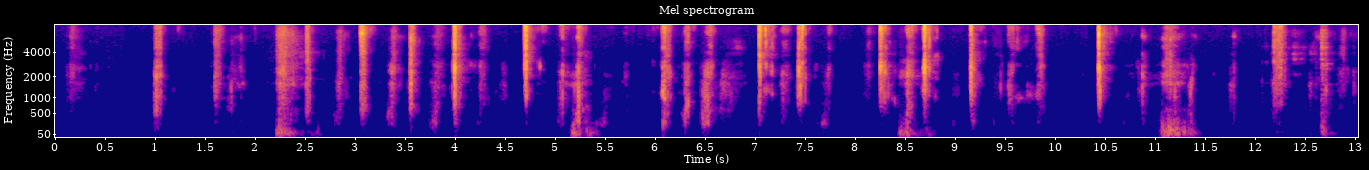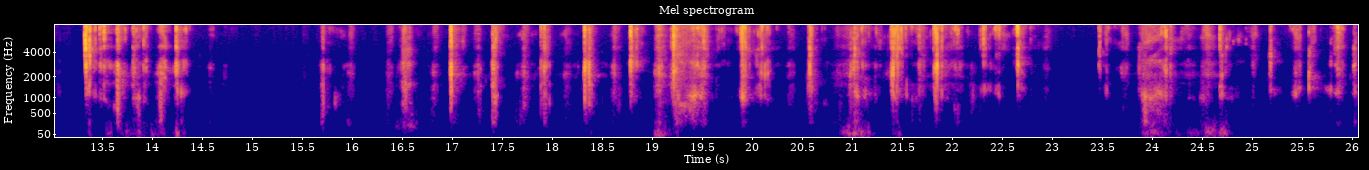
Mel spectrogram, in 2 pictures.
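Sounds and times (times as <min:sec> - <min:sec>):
crisp chewing of fried food: 0:01.0 - 0:14.8, 0:15.6 - 0:26.0.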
